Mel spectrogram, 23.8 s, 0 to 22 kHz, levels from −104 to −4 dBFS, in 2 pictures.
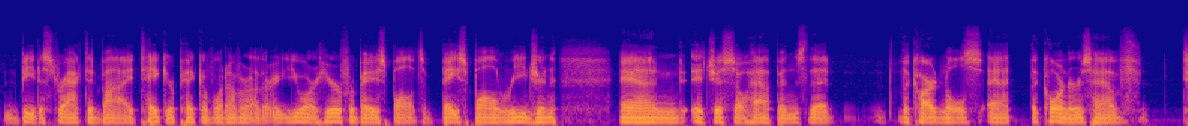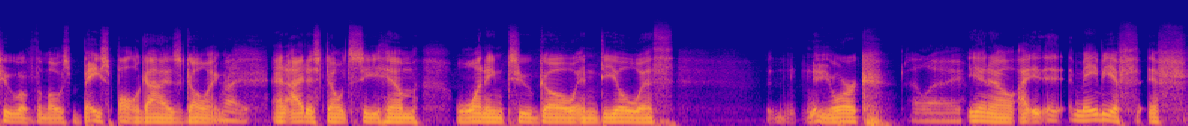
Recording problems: muffled; slightly; fading above 3.5 kHz

